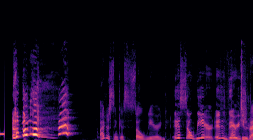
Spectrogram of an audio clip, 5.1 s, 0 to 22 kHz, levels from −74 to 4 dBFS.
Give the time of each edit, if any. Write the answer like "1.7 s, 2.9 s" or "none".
2.0 s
